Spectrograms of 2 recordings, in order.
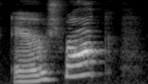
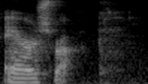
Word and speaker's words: Ayers Rock: So I think she said it's pronounced Ayers Rock.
